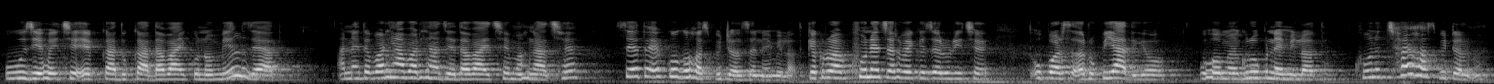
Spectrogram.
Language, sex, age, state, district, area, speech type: Maithili, female, 18-30, Bihar, Samastipur, rural, spontaneous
